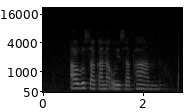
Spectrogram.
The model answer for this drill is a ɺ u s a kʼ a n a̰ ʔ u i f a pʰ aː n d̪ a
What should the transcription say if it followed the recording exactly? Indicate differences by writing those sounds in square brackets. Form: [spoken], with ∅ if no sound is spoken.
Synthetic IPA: a ɺ u s a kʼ a n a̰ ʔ u i [s] a pʰ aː n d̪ a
